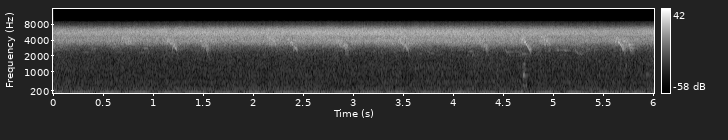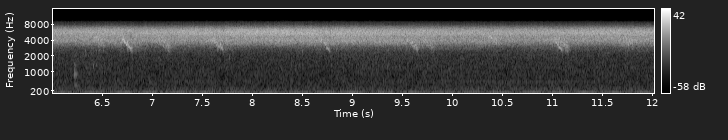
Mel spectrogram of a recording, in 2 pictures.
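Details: Hundreds of 17-year periodical cicadas singing in trees during a mass emergence, one live cicada close at hand; loud continuous high buzzing chorus with rhythmic pulsing swells about four per second over a low steady hum.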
